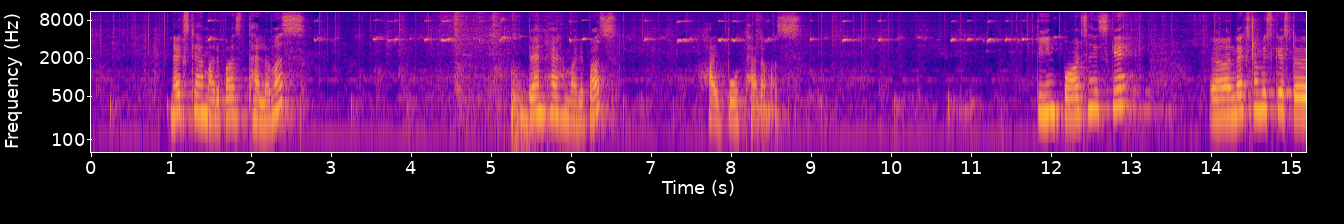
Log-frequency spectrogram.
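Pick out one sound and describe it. A woman speaks calmly and clearly, as if explaining, close by.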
